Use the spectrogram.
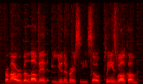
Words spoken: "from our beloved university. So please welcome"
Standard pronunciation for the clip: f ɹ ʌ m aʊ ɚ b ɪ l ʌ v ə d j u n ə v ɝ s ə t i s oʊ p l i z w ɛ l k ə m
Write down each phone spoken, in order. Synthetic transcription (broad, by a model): f ɹ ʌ m aʊ ɚ b ɪ l ʌ v ə d j u n ə v ɝ s ə t i s oʊ p l i z w ɛ l k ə m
